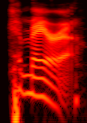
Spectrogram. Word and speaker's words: chimera: Um, you pronounce this word chimera. Chimera. Because and there's different ways to spell it, but I asked a bunch of Google things like how to pronounce it. So I wasn't saying it wrong.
